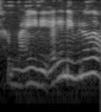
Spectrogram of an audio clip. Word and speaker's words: Hermione: He also says Hermione or something, which is how I read it when I first read the books before the movies were out, and I didn't know it was Hermione.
